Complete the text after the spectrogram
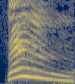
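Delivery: very high, loud whooping cry; excited whoop. Real, not acted. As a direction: let out a wild woo. Excited whoop about Vegas women.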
